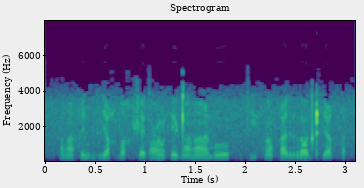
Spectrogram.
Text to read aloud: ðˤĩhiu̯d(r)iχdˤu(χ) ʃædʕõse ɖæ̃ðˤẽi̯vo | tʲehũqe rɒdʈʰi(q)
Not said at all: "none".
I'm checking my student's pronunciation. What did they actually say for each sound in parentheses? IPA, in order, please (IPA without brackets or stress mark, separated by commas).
r, χ, q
